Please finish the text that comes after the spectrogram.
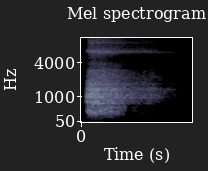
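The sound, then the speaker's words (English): A single long, airy exhale during a box breathing exercise, breathy, starting strongly and gradually tapering off over about a second and a half before stopping abruptly into silence. “Hold it. 1, 2, 3, 4. Out with it.”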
